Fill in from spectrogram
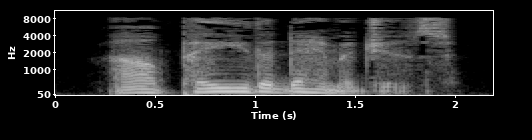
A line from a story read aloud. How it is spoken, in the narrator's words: Jay muttered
